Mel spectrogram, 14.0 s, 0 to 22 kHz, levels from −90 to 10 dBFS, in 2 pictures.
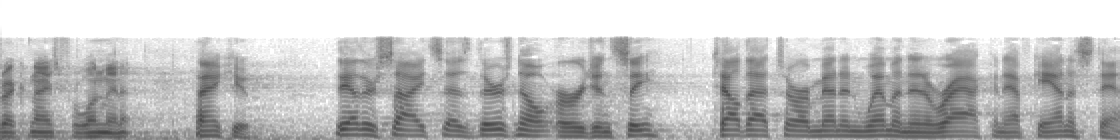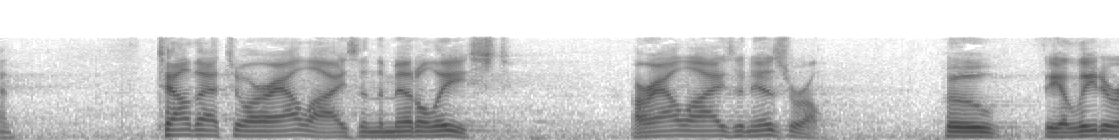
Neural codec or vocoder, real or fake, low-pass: none; real; 7.2 kHz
